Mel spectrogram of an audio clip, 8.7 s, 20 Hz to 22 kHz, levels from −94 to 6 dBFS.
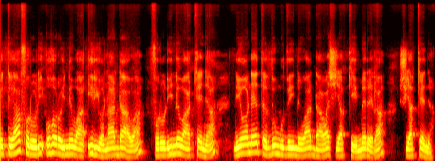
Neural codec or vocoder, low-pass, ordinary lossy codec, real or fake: codec, 44.1 kHz, 7.8 kbps, DAC; 19.8 kHz; none; fake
